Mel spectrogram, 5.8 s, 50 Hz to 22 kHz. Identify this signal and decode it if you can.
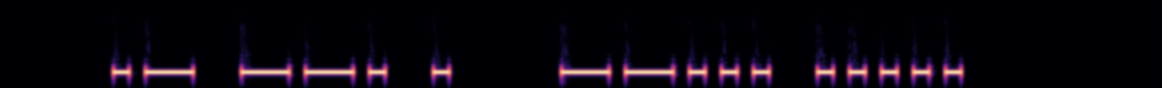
Morse code, heard as a keyed tone, about 15 wpm, 700 Hz. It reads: AGE 75
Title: Practice QSO - Exchange 3 - More Info - 15wpm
